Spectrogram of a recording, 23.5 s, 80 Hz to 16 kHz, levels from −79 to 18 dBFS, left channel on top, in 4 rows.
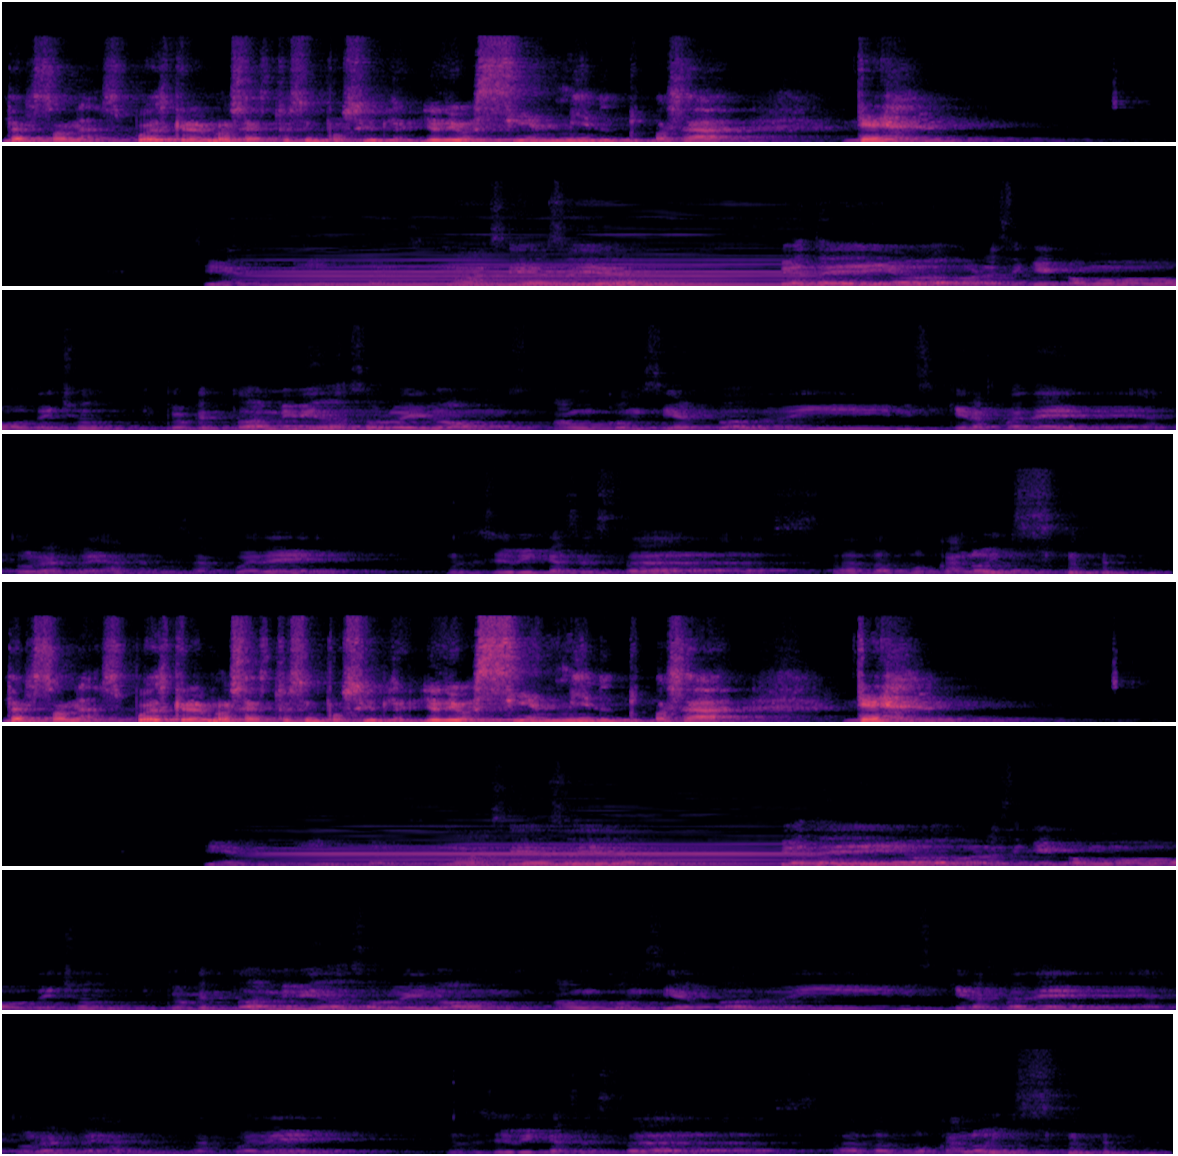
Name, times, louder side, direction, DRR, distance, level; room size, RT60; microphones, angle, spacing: voice 1, 0.0-4.7, right 2 dB, 20° right, 11 dB, 0.5 m, -28 dB
voice 2, 1.5-1.9 4.2-4.6 6.9-9.1 9.7-19.3 19.8-21.5 21.8-23.2, left 1 dB, 25° left, 3 dB, 1.4 m, -42 dB
Bowed string instrument, 7.0-10.5 11.0-11.4, left 3 dB, 80° left, 1.5 m, -42 dB
14.0 x 5.1 x 6.0 m, 1.5 s
head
